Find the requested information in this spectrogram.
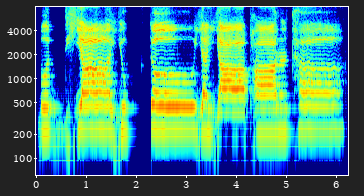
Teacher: I rushed through the O in yukto. It should be longer than what I just did.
